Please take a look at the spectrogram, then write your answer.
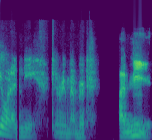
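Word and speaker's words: אני: Ani, accent on the final syllable.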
